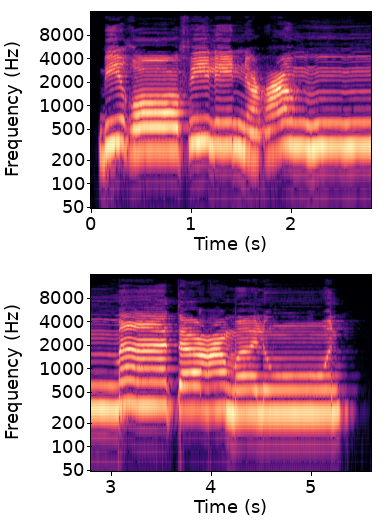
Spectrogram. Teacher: وما اللہ بغافل عما تعملون، یا دیکھیں بغافل عما، یہاں میم مشدد ہے تو یہاں پر غنہ ہوگا، اور ما یہاں پہ الف مدہ ہو رہا ہے، خالف سے پہلے زبر ہے، تو ہم اسے 2 یا 3 حرکت کے برابر کھینچیں گے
